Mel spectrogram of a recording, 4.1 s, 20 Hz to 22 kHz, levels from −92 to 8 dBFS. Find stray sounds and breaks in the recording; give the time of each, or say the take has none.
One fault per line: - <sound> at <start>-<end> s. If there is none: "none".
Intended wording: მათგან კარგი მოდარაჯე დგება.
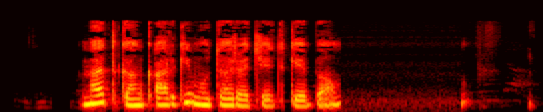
none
